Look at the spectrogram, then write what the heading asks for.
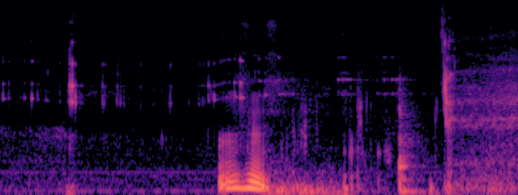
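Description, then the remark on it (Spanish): Someone takes a sip of a drink, with small wet mouth clicks, a short swallowing gulp in the middle, and a soft exhale after, no talking. “Perdón, que me voy a tomar un traguito.”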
